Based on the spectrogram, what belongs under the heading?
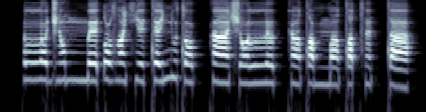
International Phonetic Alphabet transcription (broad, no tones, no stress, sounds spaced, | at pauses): lː ɔ d͡ʒ ɔ̃ mː ɛ ɗ u zˤ ã ç e t ɛ ɲ u t ɔ kː ã ʃ ɔ lː ə kː ẽ tˤ ə mː ã tˤ ə t͡s ə̃ tː a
